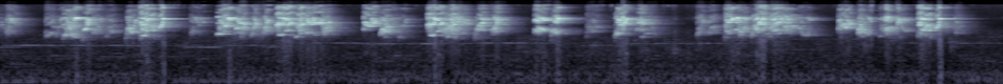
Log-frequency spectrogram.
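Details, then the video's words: Colony of lovebirds housed with finches and quail for mental training before singing contests; shrill, rasping chatter bursts roughly once a second, each about half a second long, continuous through the recording over a faint steady tone. "Sound Koloni Lovebird"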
